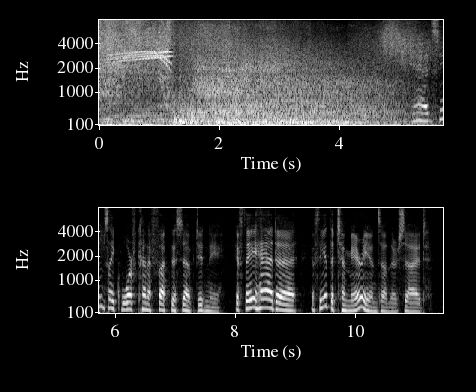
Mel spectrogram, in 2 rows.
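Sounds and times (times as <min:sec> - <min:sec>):
black Cadillac exploding in a film scene: 0:00.0 - 0:05.9
speech: 0:05.6 - 0:11.3.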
